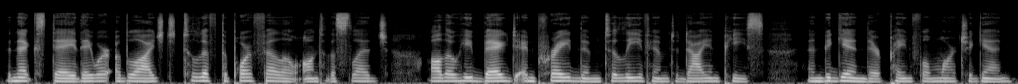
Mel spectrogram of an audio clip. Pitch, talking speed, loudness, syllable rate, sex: 145 Hz, 200 wpm, -20 LUFS, 5.0 syllables/s, female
